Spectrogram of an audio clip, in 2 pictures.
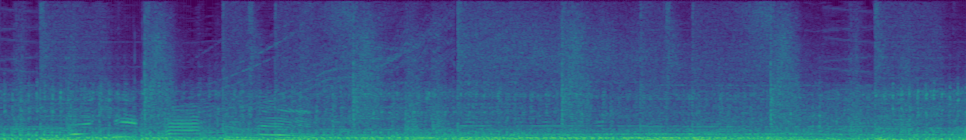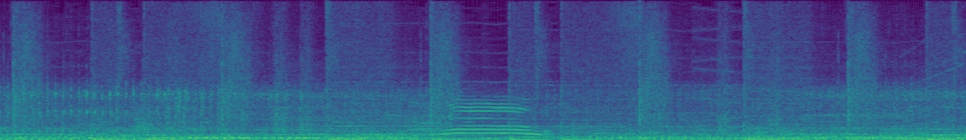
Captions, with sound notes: They keep passing me. (motors roaring) (shouting)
